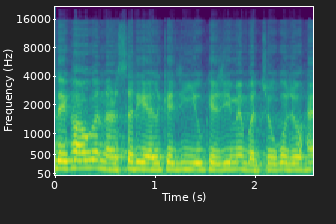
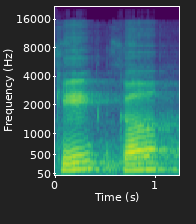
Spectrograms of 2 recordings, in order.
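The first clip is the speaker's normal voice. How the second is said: के, क drawn out slowly; trying to spell cat, slow; sounded out slowly; much slower than usual. Shown as a demonstration. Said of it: "कैट कैसे लिखेंगे बताओ?".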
